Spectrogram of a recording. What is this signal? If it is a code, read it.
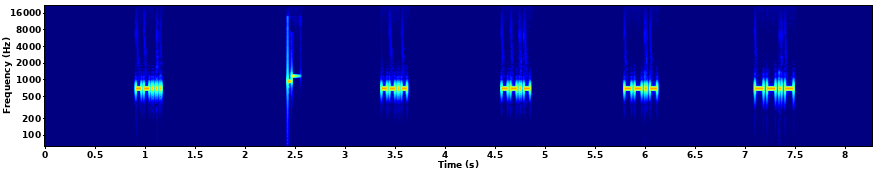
Morse code, heard as a keyed tone, about 58 wpm, spaced as for 9 wpm, 700 Hz. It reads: 7 QQQQ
